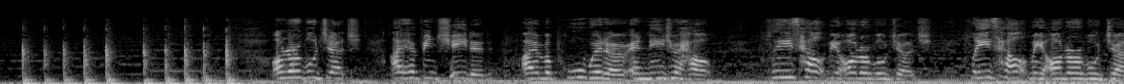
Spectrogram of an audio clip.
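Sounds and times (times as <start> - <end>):
woman knocking on a judge's wooden door: 0.2 - 2.5
speech: 2.8 - 11.2.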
